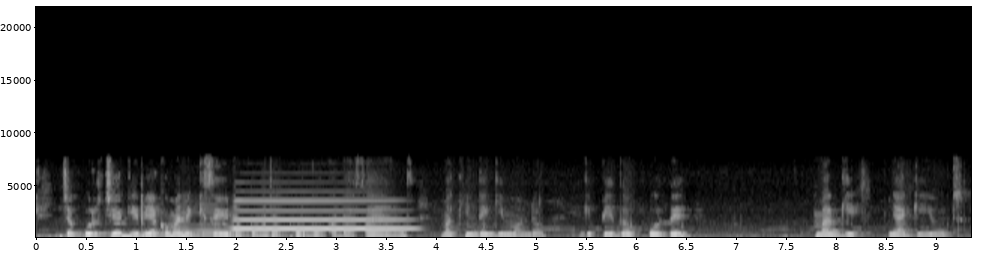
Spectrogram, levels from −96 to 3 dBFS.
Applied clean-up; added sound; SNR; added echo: none; Wind instrument, woodwind instrument; 0 dB; none.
